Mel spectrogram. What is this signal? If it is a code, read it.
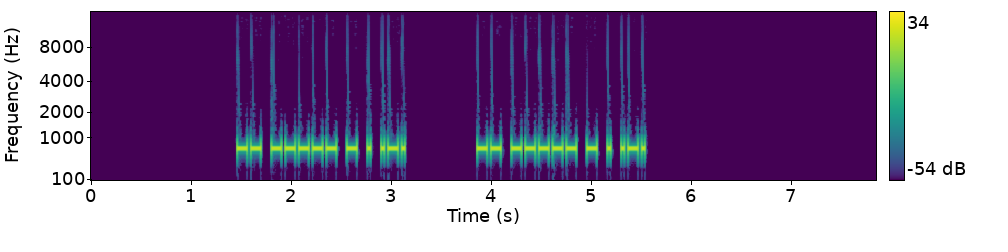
Morse code, heard as a keyed tone, about 36 wpm, 700 Hz. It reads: M0TER M0TER
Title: DXCC-100 Call Signs - 5 Characters - Repeated 2x - 35wpm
